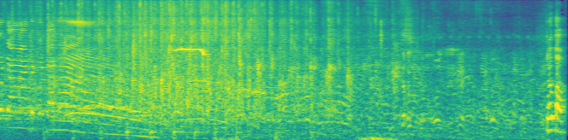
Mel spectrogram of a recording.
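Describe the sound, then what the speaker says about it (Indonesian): Applause and crowd chatter at a Balinese comedy show, steady clapping mixed with talking and laughter throughout, with a couple of louder voiced bursts. "Woi, tepuk tangan."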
